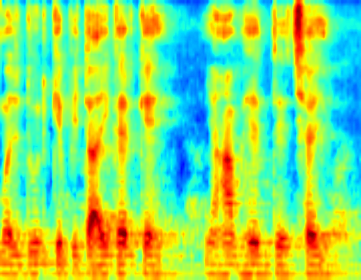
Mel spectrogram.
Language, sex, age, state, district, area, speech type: Maithili, male, 18-30, Bihar, Samastipur, rural, spontaneous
